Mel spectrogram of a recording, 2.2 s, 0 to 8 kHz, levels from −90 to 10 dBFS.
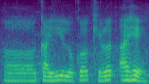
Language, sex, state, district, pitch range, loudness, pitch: Marathi, male, Maharashtra, Washim, 135-155 Hz, -18 LUFS, 145 Hz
